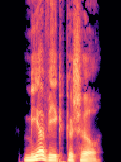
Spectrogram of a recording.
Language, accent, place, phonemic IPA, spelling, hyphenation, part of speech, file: German, Germany, Berlin, /ˈmeːɐ̯veːkɡəˌʃɪʁ/, Mehrweggeschirr, Mehr‧weg‧ge‧schirr, noun, De-Mehrweggeschirr.ogg
- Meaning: reusable dishes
